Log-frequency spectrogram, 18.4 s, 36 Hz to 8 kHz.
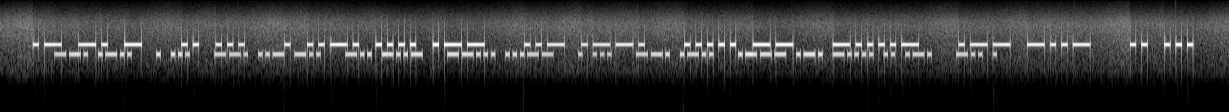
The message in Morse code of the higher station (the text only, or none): ANT IS EFHW UP 5M - WX IS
